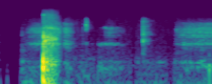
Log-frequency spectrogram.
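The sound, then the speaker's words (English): A handful of soft, irregular keyboard clicks and taps, quiet, with short pauses between keystrokes and no one speaking, as someone types a note about bonus points during a quiz. “Okay, so just typing it so I remember that I'm giving you two extra points if you get that right.”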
